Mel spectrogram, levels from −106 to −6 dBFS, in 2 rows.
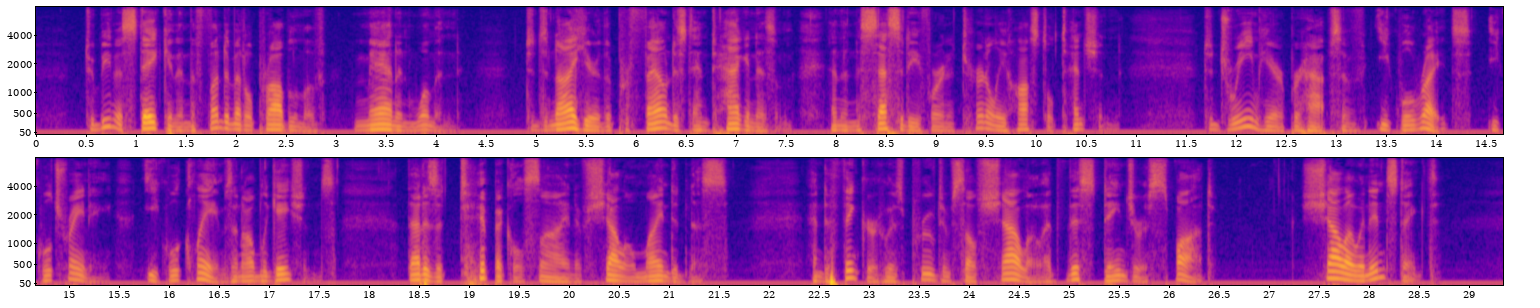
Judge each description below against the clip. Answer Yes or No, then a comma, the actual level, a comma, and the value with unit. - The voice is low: Yes, low, 100 Hz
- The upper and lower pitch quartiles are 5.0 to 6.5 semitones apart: Yes, wide, 5.4 semitones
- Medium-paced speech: No, slow, 125 wpm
